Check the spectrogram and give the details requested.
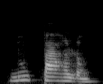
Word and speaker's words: parlons: For nous, which is the correct we, okay, and especially in written, you have to add ons, and you pronounce it on. Nous parlons.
